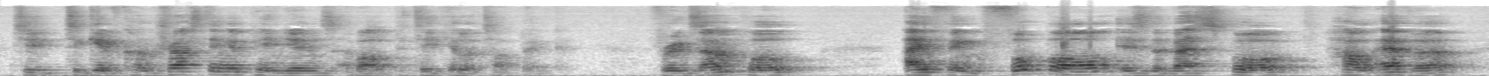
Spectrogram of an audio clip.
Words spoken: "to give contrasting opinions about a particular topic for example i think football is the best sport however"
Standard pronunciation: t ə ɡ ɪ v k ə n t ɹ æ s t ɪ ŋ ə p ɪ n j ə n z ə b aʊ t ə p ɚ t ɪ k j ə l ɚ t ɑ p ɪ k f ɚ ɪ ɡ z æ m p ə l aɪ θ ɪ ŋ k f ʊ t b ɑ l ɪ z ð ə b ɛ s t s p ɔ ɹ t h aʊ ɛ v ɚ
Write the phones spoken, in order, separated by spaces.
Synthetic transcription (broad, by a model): t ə ɡ ɪ v k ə n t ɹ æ s t ɪ ŋ ə p ɪ n j ə n z ə b aʊ t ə p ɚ t ɪ k j l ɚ t ɑ p ɪ k f ɚ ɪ ɡ z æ m p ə l aɪ θ ɪ ŋ k f ʊ t b ɑ l ɪ z ð ə b ɛ s t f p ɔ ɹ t h aʊ ɛ v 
